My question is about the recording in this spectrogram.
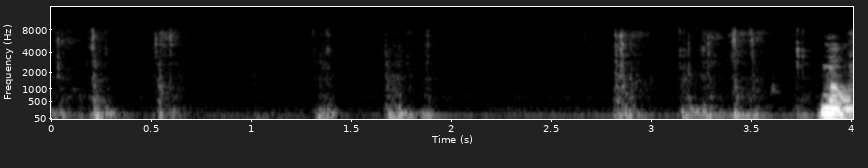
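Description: Computer keyboard typing: irregular single keystrokes spaced apart, then a quicker run of keystrokes about three seconds in.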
